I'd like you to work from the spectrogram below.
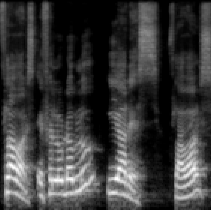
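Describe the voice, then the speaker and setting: A man teaching a first-grade English lesson, spelling words out slowly letter by letter. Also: high voice, expressive, mellow.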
